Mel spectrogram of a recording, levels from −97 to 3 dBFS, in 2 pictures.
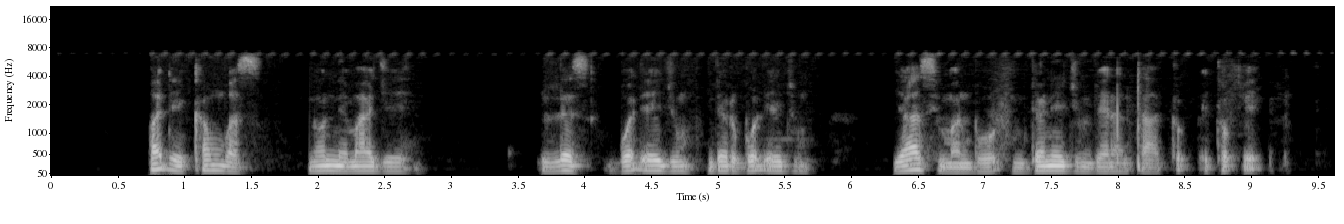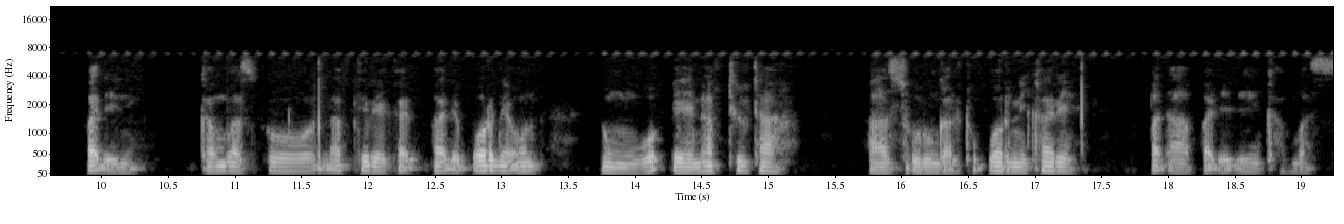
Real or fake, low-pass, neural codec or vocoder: real; 7.2 kHz; none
